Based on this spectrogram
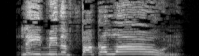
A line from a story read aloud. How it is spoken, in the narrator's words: He shrieked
